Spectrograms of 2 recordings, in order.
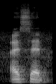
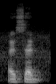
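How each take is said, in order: The two takes are said the same way.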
